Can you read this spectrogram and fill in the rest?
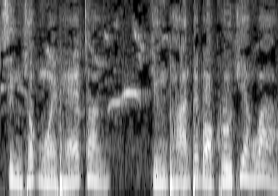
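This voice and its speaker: A young man reading a scripted narration for an animated story. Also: a little high, fairly quick, noisy background. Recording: loud music under the voice. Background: loud background music.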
